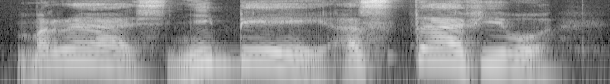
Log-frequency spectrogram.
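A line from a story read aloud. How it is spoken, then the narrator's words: Frantic screaming. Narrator (Russian): Истошно завопила Юнникова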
